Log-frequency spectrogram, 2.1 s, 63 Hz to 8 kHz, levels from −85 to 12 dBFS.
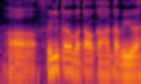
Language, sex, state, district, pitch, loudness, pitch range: Hindi, male, Bihar, Araria, 120 Hz, -15 LUFS, 110-130 Hz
